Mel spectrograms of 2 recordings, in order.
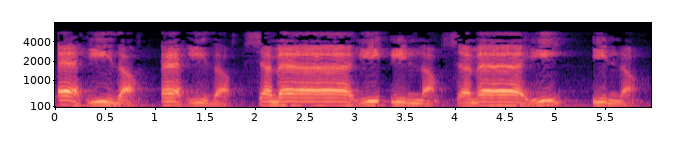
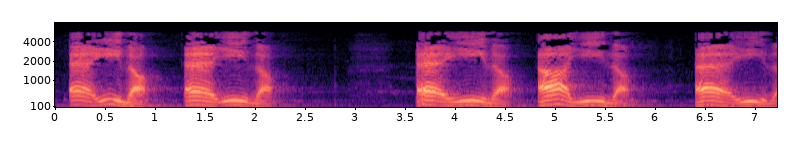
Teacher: تجوز القراءة به، وإنما تنطق بهمزة كما ذكرنا ملينة مسهلة فقط، لا يظهر في لفظك وفي نطقك وفي صوتك لا يظهر الهاء · Shown in: second take · Term: التسهيل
